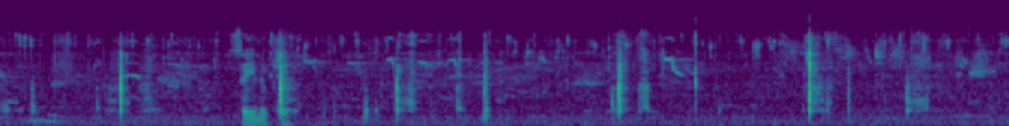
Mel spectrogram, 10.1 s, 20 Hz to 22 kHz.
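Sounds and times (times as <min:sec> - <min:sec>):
knife cutting raw potatoes: 0:00.1 - 0:01.6, 0:02.7 - 0:03.0, 0:03.6 - 0:05.0, 0:06.1 - 0:06.6, 0:08.0 - 0:09.4.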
